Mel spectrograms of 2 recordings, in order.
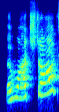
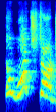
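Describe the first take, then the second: First: Puzzled rising question on watchdog; quizzical. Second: High, loud panicked cry; frightened shout. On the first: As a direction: ask it, curious and puzzled. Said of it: "said Milo quizzically". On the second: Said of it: "shouted another". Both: A narrator's reading.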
